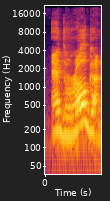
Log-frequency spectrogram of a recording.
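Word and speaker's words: Erdoğan: trouble in Turkey but uh president of Turkey Ed Rogan is how you say his name uh said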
